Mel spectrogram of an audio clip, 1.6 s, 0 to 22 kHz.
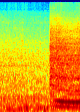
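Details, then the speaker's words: Yamaha R15 V4 after replacing a clogged fuel filter (fuel pump had been blamed), previously stalling every 1–2 km: clean strong rev rising smoothly with no stumbles or cut-outs; normal revving after repair. "अब बिल्कुल smooth bike चल रही है भाई। बिल्कुल भी बंद नहीं हो रही।"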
